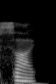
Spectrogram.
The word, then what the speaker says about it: psi: A Greek letter pronounced psi, a wave function and a psi function are the same thing.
